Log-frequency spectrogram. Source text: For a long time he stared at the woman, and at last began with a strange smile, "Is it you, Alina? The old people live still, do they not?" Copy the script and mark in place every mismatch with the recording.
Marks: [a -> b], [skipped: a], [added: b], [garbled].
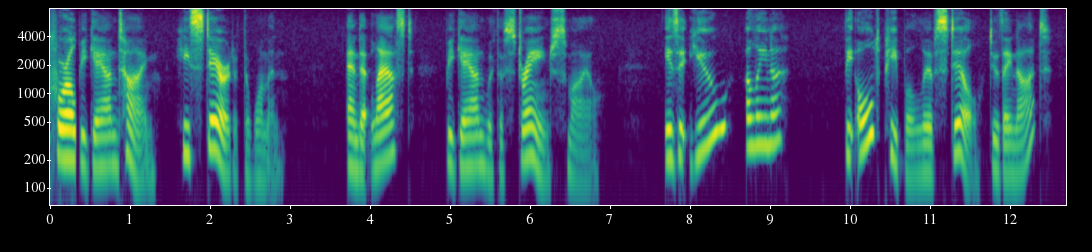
For a [long -> began] time he stared at the woman, and at last began with a strange smile, "Is it you, Alina? The old people live still, do they not?"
